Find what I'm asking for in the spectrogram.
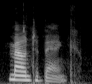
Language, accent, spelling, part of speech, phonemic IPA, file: English, US, mountebank, noun / verb, /ˈmaʊntəˌbæŋk/, En-us-mountebank.ogg
- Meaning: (noun) 1. One who sells dubious medicines 2. One who sells by deception; a con artist 3. Any boastful, false pretender 4. An acrobat; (verb) To act as a mountebank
